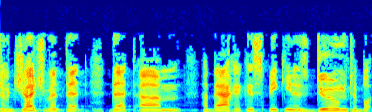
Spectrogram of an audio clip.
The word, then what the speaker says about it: Habakkuk: How do you pronounce it? Habakkuk, yeah.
